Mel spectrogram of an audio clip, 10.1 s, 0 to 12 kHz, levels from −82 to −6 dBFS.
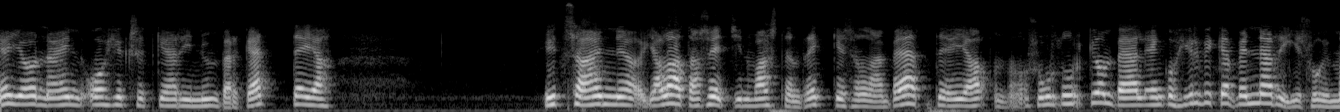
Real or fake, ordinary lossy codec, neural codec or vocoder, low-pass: fake; none; vocoder, 24 kHz, 100 mel bands, Vocos; none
